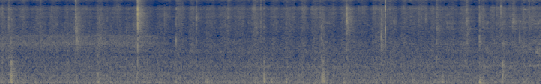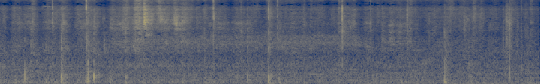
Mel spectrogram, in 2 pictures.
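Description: Bread dough being kneaded by hand on a countertop: irregular soft knocks and small clicks over a steady low background.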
